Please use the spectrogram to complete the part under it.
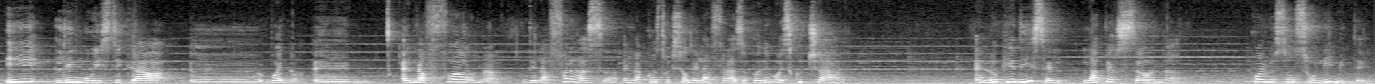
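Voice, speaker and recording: A woman with a French accent, her native tongue French, speaks Spanish in a fairly high voice, explaining at a thoughtful pace with small pauses and restarts. The room rings with echo, and music plays clearly behind her. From France. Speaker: guest, NLP practitioner. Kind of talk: interview conversation.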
